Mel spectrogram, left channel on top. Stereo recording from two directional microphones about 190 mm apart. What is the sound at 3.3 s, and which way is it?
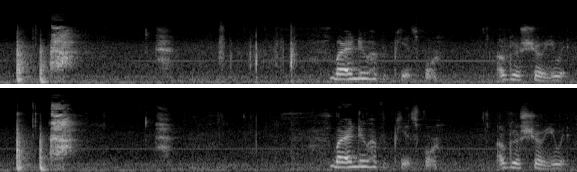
A woman's voice, 10° right (ahead or behind).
